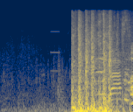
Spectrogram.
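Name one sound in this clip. A gun fires a burst of rapid shots.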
